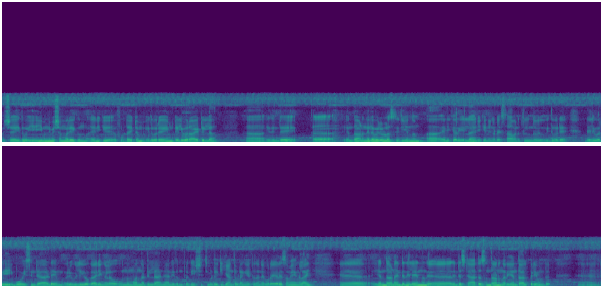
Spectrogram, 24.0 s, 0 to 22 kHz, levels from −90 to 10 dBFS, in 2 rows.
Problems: background sounds at intervals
